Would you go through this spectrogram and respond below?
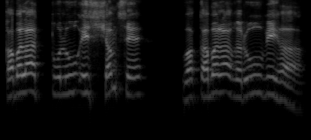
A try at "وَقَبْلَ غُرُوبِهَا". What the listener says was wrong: نہیں غین کے اوپر زبر پڑ رہے ہیں نا، پیش پڑے.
